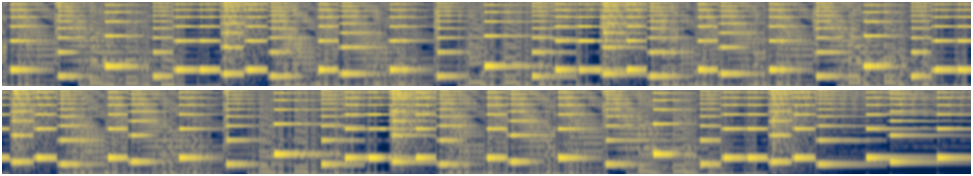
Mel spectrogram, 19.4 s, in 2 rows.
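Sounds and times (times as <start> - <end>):
dreamy bells on SID CSG8580R5 sound chip: 0.0 - 19.3.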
